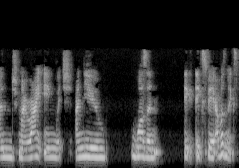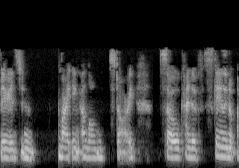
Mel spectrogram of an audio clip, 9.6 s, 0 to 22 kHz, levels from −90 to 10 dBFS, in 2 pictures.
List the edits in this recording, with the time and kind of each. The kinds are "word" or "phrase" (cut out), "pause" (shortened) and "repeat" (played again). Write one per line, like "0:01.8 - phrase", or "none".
none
